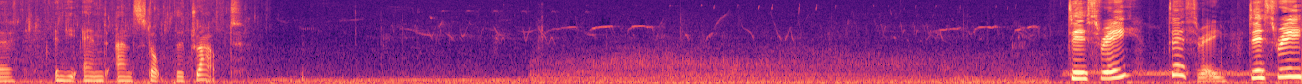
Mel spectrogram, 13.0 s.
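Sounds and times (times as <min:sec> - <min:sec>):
small birds chirping: 0:00.0 - 0:13.0
low steady rumble: 0:02.4 - 0:11.2.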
